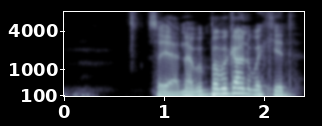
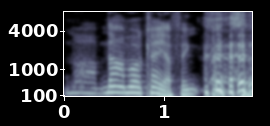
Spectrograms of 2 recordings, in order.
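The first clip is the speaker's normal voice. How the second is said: much higher, giggly no-thanks; awkward laughing refusal; 8 semitones higher than usual. Retold or imitated. Turning down Lucy's Wicked invite, laughing awkwardly. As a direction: decline politely while stifling a laugh.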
